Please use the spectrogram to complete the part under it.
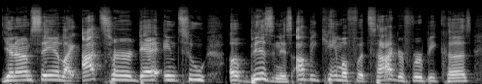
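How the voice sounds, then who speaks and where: A man in his forties hosting a casual podcast, talking with animated emphasis, street slang and stammered restarts. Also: high-pitched, brisk. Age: 40s. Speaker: podcast host.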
